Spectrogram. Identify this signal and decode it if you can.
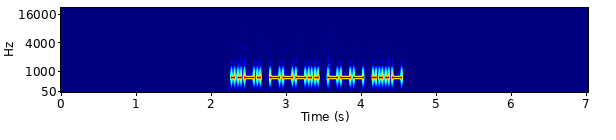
Morse code, heard as a keyed tone, about 28 wpm, 700 Hz. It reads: F8OV
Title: DXCC-100 Call Signs - 4 Characters - Repeated 3x - 28wpm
